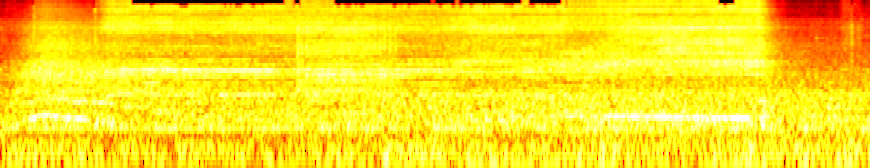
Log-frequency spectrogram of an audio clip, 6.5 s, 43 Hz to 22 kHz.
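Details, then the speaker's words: Freshly rebuilt LS V8 in a Jeep (forged internals, higher compression, new cam) before first fire: steady electric whir and hiss for about six seconds then clean cut-off; normal fuel pump priming cycle. "That sounded prime. So, we're going to hold off right there."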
